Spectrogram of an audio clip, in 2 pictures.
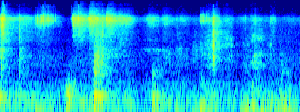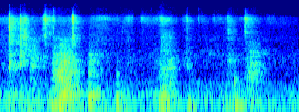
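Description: Several dogs whimper and whine in short, scattered bursts throughout, with some shuffling and scraping close by and no talking.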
